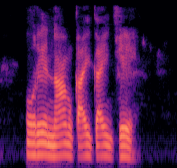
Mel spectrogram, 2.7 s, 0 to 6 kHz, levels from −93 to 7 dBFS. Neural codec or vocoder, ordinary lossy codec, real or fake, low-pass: codec, 44.1 kHz, 7.8 kbps, DAC; MP3, 48 kbps; fake; 5.4 kHz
